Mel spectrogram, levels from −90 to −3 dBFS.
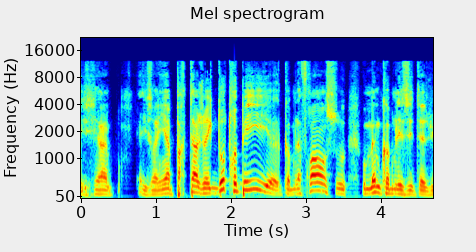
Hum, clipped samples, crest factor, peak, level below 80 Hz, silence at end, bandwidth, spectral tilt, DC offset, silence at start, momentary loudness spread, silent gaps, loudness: none; under 0.1%; 18 dB; 0 dBFS; -42 dBFS; 0 s; 12.5 kHz; -5 dB/octave; under 0.1%; 0 s; 10 LU; none; -18 LUFS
